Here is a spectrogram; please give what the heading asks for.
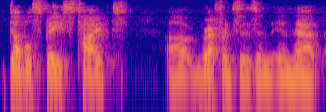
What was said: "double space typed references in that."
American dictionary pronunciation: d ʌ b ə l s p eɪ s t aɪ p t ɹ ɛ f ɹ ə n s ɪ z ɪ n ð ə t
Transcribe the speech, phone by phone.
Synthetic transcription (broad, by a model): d ʌ b l s p eɪ s t aɪ p t ɹ ɛ f ɹ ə n s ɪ z ɪ n ð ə t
